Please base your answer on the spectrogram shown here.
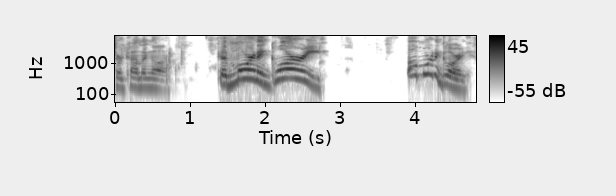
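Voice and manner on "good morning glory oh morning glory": usual speaking voice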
